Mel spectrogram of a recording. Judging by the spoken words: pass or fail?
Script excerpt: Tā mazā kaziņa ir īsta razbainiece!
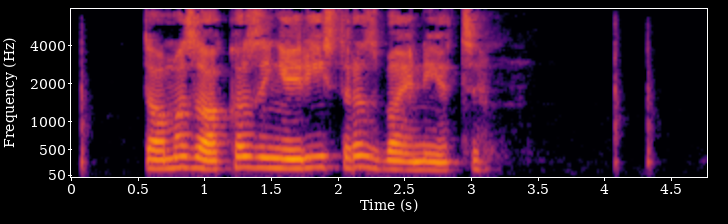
pass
